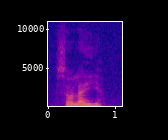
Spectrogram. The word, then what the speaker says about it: soleil: When you've got ILL, AIL, EIA, L, the L sound totally disappears. So listen to those examples. Vieille, aille, travail, famille, fille, soleil, Guillaume. I think you get the idea. You just replace it with a long E and you'll be fine.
